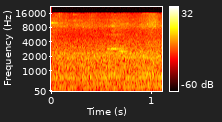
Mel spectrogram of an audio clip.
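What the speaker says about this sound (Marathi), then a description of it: "तर आज आपल्याला कॅरी करणार आहे WKM3 कोकण कन्या एक्सप्रेस" A WKM3 locomotive hauling the Sindhudurg Express on the Mumbai to Ratnagiri line gives a steady, loud rumble of rolling rail cars, continuous and without talk.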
